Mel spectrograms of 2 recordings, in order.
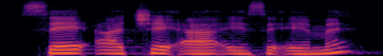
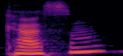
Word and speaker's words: chasm: Y a mí me ha pasado a veces que creo que era la palabra CHASM, que es chasm. Yo decía chasm, porque nunca había escuchado la palabra, solo la vi chasm, escrita, ¿no?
